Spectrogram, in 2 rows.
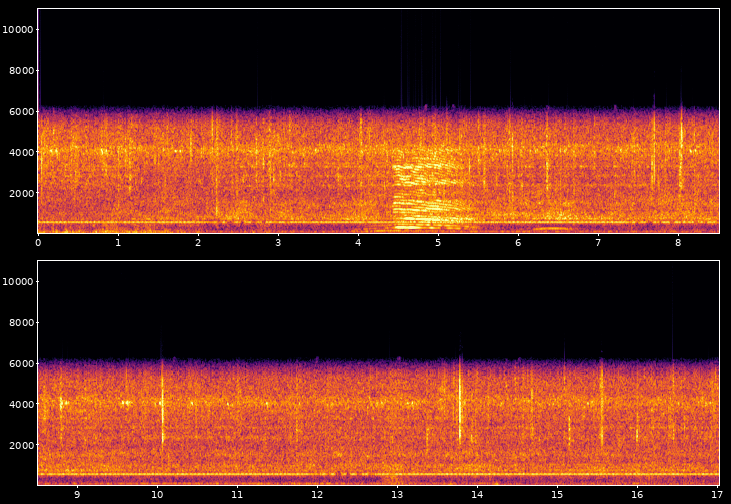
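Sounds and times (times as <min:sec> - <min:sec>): faint steady hum: 0:00.0 - 0:17.0
cow mooing: 0:04.0 - 0:05.6, 0:06.2 - 0:06.8.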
